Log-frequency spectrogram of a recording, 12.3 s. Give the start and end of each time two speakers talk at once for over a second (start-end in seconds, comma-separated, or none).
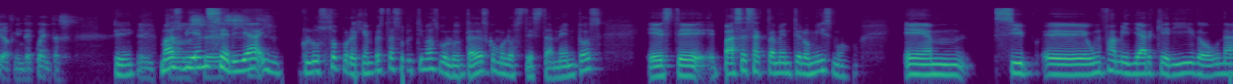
1.4-2.8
